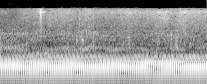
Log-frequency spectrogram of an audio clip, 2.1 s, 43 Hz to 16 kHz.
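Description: A Honda Civic EK9 Type R's 1.6-litre four-cylinder engine idling steadily, a low even hum with no revving.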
